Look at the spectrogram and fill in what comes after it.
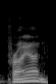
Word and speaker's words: prion: Did I say that right, prion? Mm-hmm.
